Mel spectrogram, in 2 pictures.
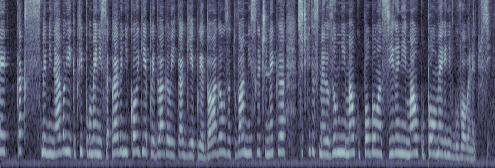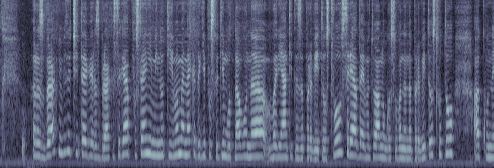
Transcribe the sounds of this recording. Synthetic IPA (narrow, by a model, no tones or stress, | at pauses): ɛ | kak | smɛminavɐliːkɐkvipɾomɛnisɐpɾavɛnikɔjɡʲiɛpɾɛd̪lˠaɡəlˠikak̚ɡʲiɛpɾɛd̪lˠaɡəlˠzɐt̪ovamislʲɛt͡ʃɛnɛkəfsit͡ʃkid̪ɐsmɛɾɐzumniːmalˠkʊpɔbɐlˠɐnsiɾɐniːmalˠkʊpɔomɛɾɛnivɡovɔɾʲɛnɛt̪o̥si̥ | ɾɐzbɾaxmɛmislʲət͡ʃɛt̪ɛviɾɐzbɾaxəsɛɡafposlɛd̪niminut̪iimɐmɛnɛkəd̪ɐɡiposvɛt̪imot̪nɔvonɐvɐɾiant̪it̪ɛzɐpɾɐvit̪ɛlˠst̪vosɾʲad̪əɛvɛnt̪ualˠnoɡlˠɐsuvɐnɛnɐpɾɐvit̪ɛlˠst̪vot̪o | ɐkonɛ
